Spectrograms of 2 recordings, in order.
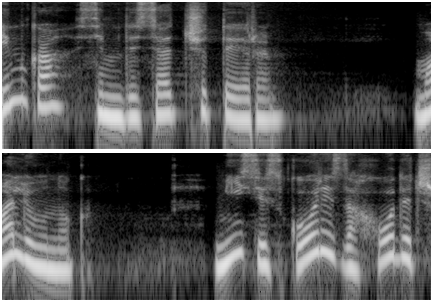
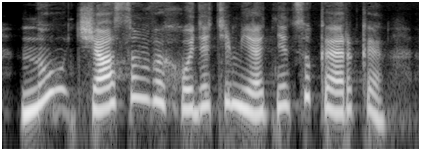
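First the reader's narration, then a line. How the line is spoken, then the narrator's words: Cheerful. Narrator (Ukrainian): радісно сказала місіс Корі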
